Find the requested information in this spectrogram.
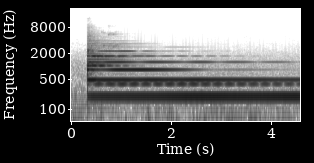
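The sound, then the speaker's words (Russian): A single deep church bell strike rings out loudly, its rich tone and overtones sustaining and humming steadily without fading for several seconds. It is the blagovest, the main bell ringing that calls parishioners to a church service. “В детстве, как я общался со звонарями, это основной звон, созывающий к службе прихожан.”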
